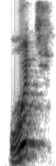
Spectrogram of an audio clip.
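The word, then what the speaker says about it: which: এরপরে এখানে দেখেন, স্যার কি উইচ বললেন না হুইচ বললেন? এটা আপনার উইচ, হুইচ হবে, উইচ। হুইচ। আচ্ছা, উইচ মানে এইচটা উচ্চারণে আসবে না, উইচ।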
